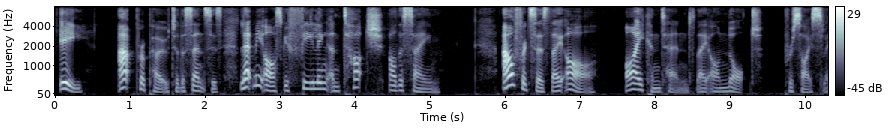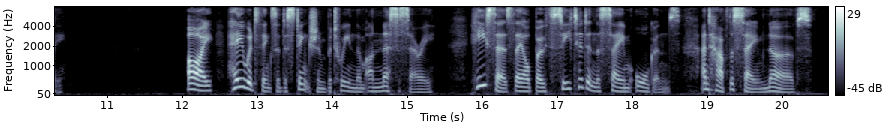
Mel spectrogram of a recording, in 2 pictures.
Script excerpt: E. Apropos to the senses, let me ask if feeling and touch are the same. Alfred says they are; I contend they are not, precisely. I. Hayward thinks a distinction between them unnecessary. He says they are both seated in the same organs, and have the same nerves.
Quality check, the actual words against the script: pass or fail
pass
